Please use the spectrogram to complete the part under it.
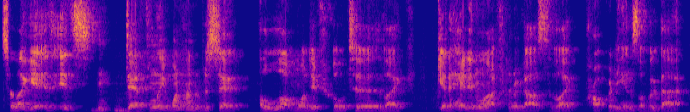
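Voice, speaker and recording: A man's voice: deep voice, steady tone, quick pace, a bit bright, slight background noise. A congested man chatting casually on a podcast, heard echoey through a camera mic far from him. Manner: laid-back, agreeable, repeats 'a hundred percent'. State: congested, tickly throat. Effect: echoey room sound, heard through camera mic far from him. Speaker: podcast guest, full-time content creator. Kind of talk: casual chat. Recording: echoey room, distant camera mic, faint ambience.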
